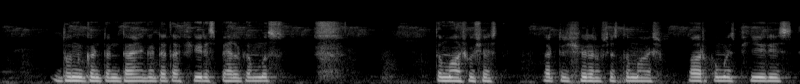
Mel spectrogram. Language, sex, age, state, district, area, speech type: Kashmiri, male, 18-30, Jammu and Kashmir, Kupwara, rural, spontaneous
